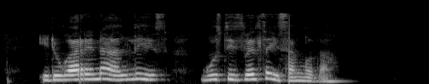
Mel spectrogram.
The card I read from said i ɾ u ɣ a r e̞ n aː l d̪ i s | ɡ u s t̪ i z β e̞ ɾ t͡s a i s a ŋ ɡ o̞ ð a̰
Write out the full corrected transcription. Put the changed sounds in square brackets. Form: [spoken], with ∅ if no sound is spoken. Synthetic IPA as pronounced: i ɾ u ɣ a r e̞ n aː l d̪ i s | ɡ u s t̪ i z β e̞ [l] t͡s a i s a ŋ ɡ o̞ ð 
